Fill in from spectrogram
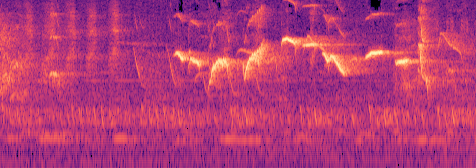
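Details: At morning, a magpie-robin gives a lively run of clear, slurred whistles, rising and falling in quick varied phrases, over faint background chirps and hum.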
